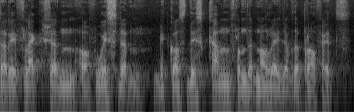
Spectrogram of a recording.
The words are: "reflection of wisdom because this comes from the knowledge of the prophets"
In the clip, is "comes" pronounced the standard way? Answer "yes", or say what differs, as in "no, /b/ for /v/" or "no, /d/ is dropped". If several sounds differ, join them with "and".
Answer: no, /s/ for /z/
